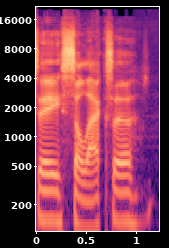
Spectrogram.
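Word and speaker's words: Tsalaxa: merchant house I think house Celexa the t-s-a-l-a-x-a salaxa with a silent T at the beginning I think they're the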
